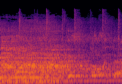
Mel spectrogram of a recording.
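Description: Jump rope slapping the gym floor in a quick, even rhythm, about three to four slaps a second, with the jumper's landings.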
